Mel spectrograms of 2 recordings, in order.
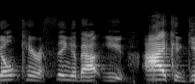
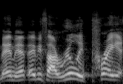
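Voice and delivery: usual speaking voice

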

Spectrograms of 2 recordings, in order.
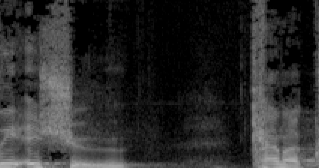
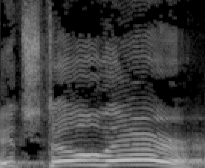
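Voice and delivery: put-on shouted out high, like a boy. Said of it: "he came down shouting".

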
